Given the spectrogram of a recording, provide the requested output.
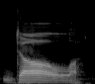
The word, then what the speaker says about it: dull: Our first example is dull. Dull. Making the vowel dull. And the L is a dark L. It's in the back.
